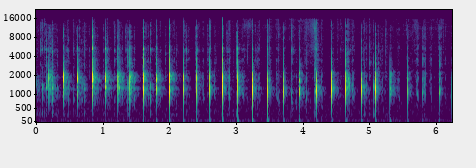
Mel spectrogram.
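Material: Cardboard.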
